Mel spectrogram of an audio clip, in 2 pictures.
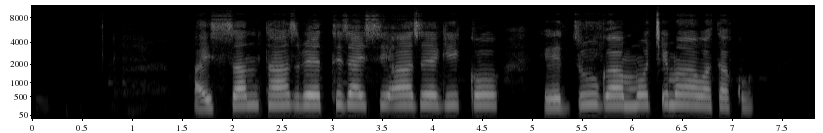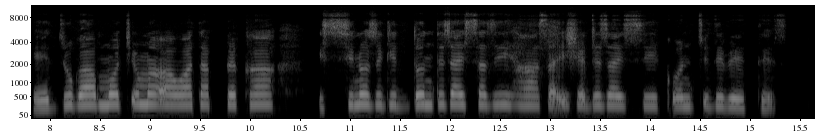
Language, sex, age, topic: Gamo, female, 25-35, government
